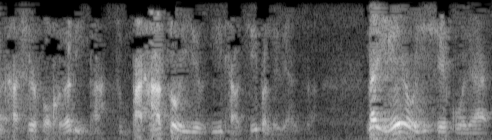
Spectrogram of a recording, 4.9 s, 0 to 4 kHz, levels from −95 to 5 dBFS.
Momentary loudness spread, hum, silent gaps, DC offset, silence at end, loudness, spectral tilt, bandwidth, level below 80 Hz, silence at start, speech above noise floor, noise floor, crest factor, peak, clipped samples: 18 LU; none; none; under 0.1%; 0 s; -17 LUFS; -8 dB/octave; 4 kHz; -46 dBFS; 0 s; 30 dB; -49 dBFS; 18 dB; 0 dBFS; under 0.1%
